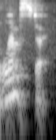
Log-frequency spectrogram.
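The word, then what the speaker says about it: Leominster: Well, here we spell here we pronounce it Lemonster and over there you spell you pronounce it Lemster.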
